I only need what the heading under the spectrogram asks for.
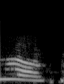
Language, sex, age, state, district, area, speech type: Marathi, female, 30-45, Maharashtra, Thane, urban, conversation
